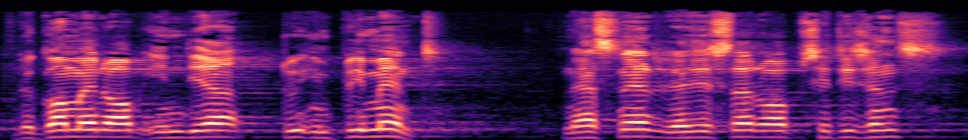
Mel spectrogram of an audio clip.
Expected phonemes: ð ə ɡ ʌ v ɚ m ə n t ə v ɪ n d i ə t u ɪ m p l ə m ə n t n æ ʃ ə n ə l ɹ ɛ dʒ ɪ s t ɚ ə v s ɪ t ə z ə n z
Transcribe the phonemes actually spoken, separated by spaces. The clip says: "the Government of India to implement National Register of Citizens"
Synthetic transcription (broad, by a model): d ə ɡ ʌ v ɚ m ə n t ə p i n d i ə t u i m p l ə m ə n t n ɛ s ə n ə l ɹ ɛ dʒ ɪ s t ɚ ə p s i t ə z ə n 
